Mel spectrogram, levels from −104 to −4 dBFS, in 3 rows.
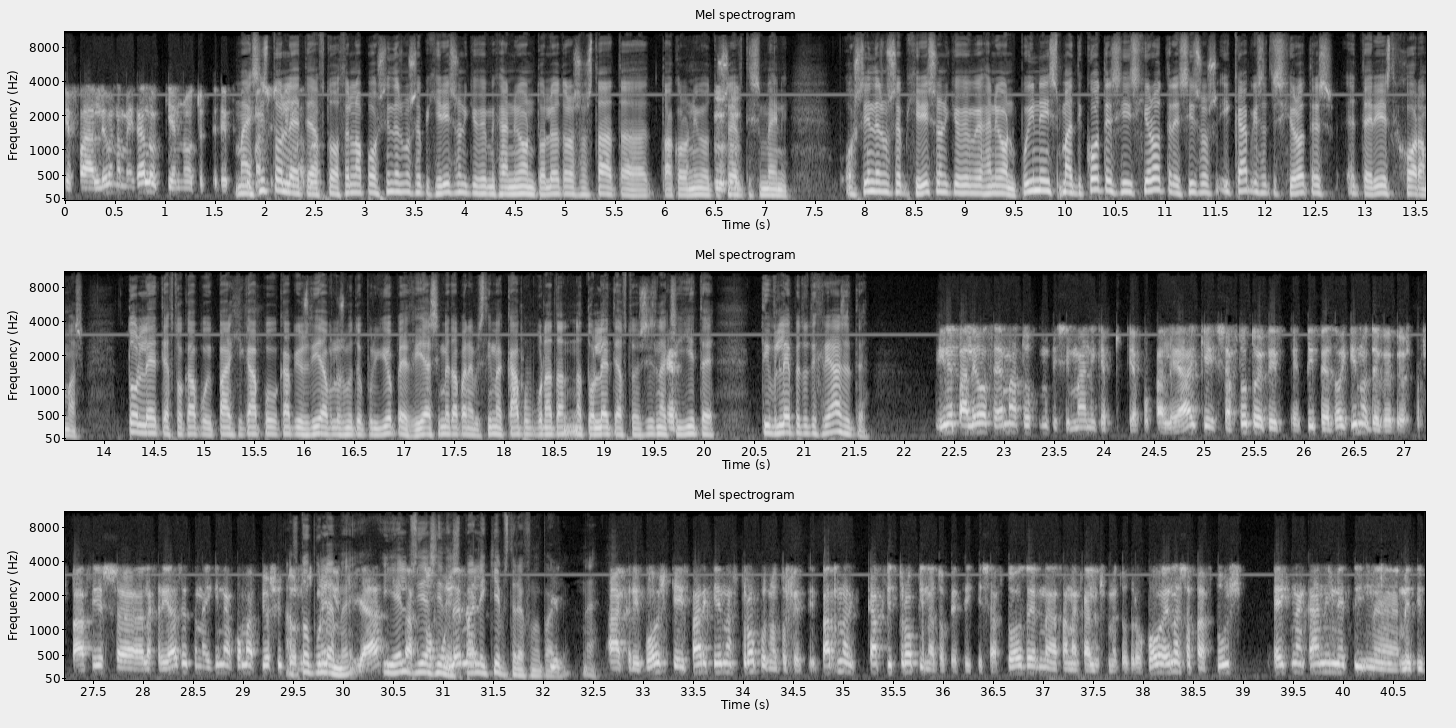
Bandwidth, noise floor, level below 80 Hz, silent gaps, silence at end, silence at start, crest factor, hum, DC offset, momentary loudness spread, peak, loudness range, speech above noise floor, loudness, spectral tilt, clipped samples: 11 kHz; -54 dBFS; -56 dBFS; none; 0 s; 0 s; 14 dB; none; under 0.1%; 6 LU; -10 dBFS; 2 LU; 31 dB; -23 LUFS; -5.5 dB/octave; under 0.1%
